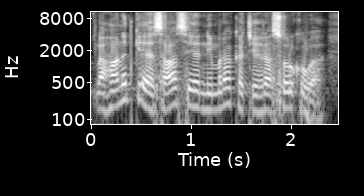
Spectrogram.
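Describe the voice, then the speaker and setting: A man reading a dramatic romance story aloud as a storyteller, in a steady, even way. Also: on the high side, fairly quick. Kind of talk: scripted story narration. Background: soft background music.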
